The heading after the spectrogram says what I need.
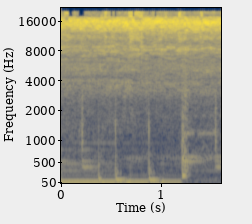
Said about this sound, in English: I'm gonna spray it with a good cleaner.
